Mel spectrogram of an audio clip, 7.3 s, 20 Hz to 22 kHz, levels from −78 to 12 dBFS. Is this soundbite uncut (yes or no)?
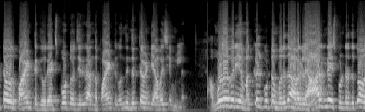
no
